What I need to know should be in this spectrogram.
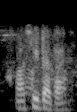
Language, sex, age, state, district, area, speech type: Bengali, male, 18-30, West Bengal, Murshidabad, urban, conversation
